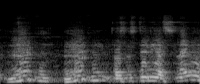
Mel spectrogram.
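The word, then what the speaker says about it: Luton: Er korrigiert mich immer, weil das wird ausgesprochen L-U-T-O-N, also Lüten, das ist den hier Slang wird.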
